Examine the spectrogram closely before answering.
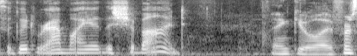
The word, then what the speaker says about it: Chabad: That it's not Shabbat, it's Chabad. Oh, okay. But it's okay. I stand corrected, or I sit corrected. Say it again. Chabad. So Chabad. It's like Hanukkah. Like challah. Chana, like challah. Like challah. Then I understand Chabad.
